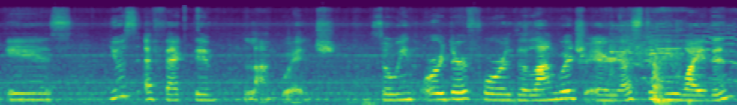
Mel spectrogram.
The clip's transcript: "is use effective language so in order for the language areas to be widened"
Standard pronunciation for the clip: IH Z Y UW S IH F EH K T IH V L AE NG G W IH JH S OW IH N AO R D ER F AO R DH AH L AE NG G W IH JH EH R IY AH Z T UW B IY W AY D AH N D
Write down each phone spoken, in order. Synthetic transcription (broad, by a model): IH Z Y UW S IH F EH K T IH V L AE NG G W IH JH S OW IH N AO R D ER F AO R DH AH L AE NG G W IH JH EH R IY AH S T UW B IY W AY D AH N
